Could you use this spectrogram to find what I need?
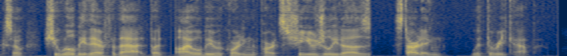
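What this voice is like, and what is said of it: Slightly weird, sick-sounding voice. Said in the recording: “my voice sounds a bit weird this week, it's because I have once again been indulging in my passion for getting sick”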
